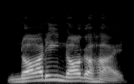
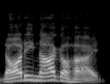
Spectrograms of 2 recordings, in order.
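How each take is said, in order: First: The phrase is said slowly. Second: The phrase is said quickly.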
